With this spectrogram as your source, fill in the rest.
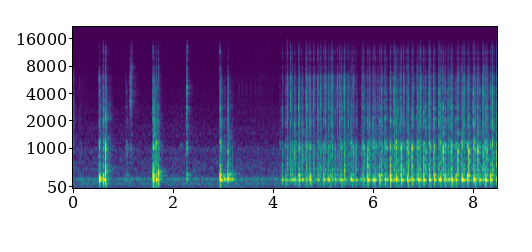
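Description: Fingers tap on an empty soda cup, starting with a few separate, sharp taps with short resonant decays. Around four seconds in, they break into fast, continuous tapping, a dense string of bright, clicky hits over a steady low hum.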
